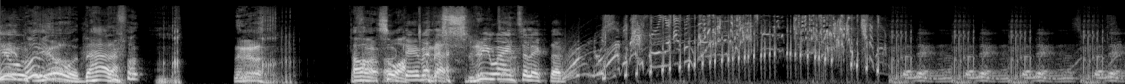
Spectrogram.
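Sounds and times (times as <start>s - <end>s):
speech: 0.6s - 2.9s, 3.5s - 6.8s, 9.0s - 11.2s
person imitating a bulldog's snoring breath: 1.5s - 3.0s, 8.9s - 11.2s
laughter: 4.5s - 7.3s, 8.5s - 11.2s.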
